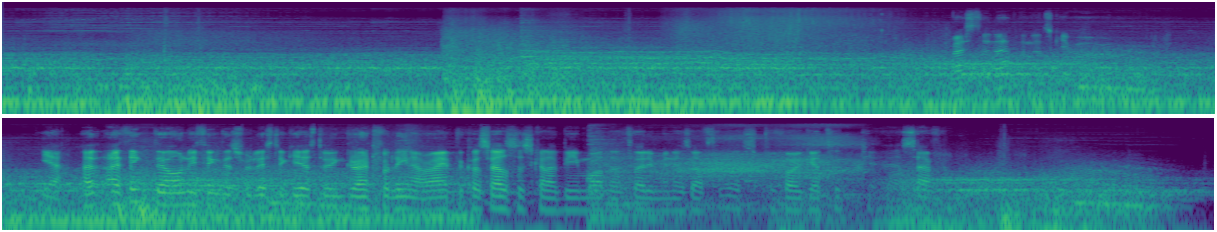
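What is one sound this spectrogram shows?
Spells and weapons clash and crackle in a busy battle.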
